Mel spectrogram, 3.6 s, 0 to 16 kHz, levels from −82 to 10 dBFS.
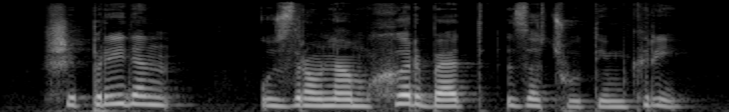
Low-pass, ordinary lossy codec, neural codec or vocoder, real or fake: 14.4 kHz; none; none; real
